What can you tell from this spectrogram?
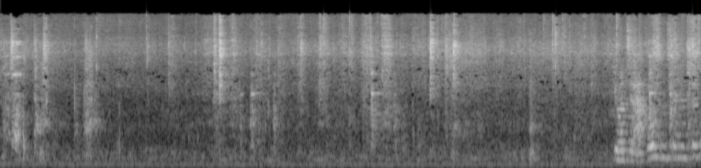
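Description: Scattered light clinks and scrapes of dishes and cutlery, irregular and short, with a voice briefly near the end.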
